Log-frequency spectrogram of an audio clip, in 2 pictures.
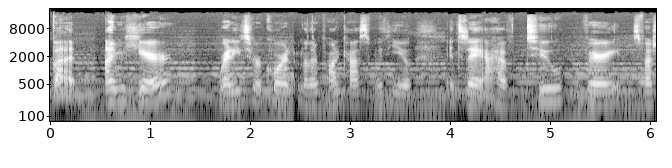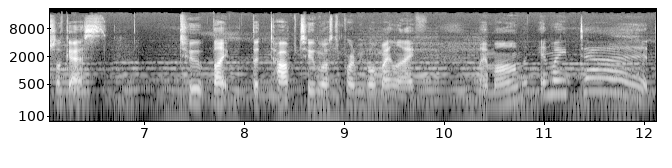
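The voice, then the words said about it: Congested, rough-sounding voice. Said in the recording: “I have gotten a head cold in the past few days, so that's why my voice sounds awful.”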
